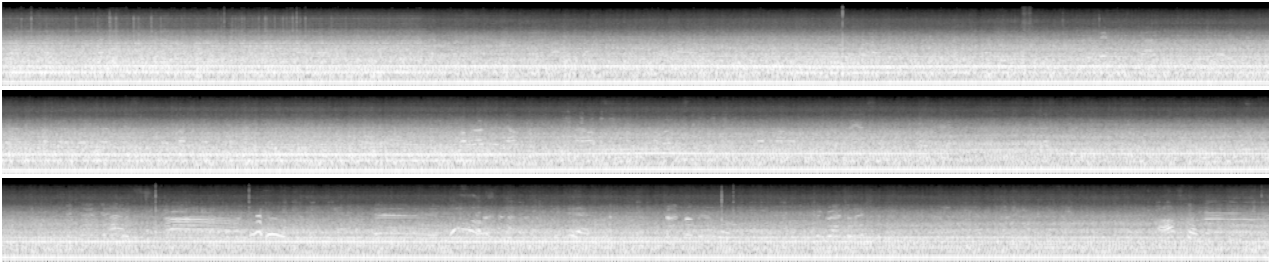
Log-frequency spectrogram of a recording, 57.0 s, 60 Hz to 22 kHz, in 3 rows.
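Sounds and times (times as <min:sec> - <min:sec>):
light aircraft engine droning: 0:00.0 - 0:57.0
faint voices: 0:16.1 - 0:57.0.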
